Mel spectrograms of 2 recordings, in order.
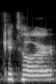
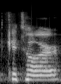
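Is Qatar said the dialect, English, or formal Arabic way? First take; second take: English; English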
